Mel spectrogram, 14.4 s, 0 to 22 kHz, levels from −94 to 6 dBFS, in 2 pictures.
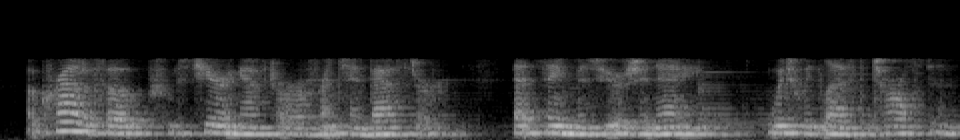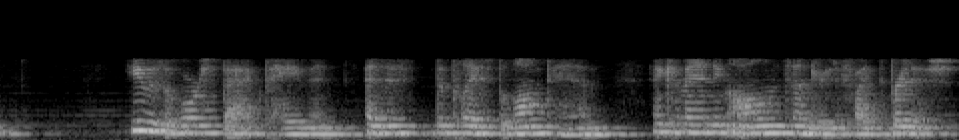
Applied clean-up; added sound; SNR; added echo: neural separator model SepFormer DNS4.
